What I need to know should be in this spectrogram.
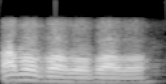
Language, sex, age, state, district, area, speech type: Assamese, male, 18-30, Assam, Biswanath, rural, conversation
